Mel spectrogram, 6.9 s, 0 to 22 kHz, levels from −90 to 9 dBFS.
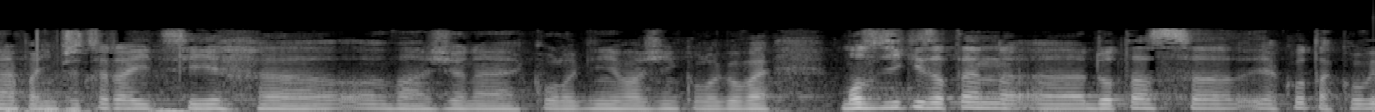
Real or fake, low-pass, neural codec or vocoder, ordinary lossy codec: real; 7.2 kHz; none; MP3, 32 kbps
